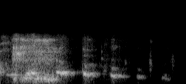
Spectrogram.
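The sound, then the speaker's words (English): A person clears their throat with one long, raspy burst, then a few shorter rough rasps that grow quieter and trail off. “I'm trying to clear my throat”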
